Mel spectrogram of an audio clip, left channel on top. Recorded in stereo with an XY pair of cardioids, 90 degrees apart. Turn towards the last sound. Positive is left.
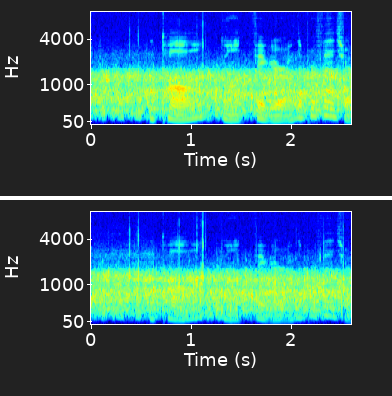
turn(degrees=70)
